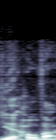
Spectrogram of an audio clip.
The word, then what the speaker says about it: Yehovah: God throughout the ages, what did they believe the vowels to be? And they pretty consistently transcribed the vowels when they put in the full set of vowels as Yehovah.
